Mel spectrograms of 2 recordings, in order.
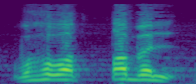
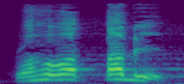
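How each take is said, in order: The two takes are said the same way.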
